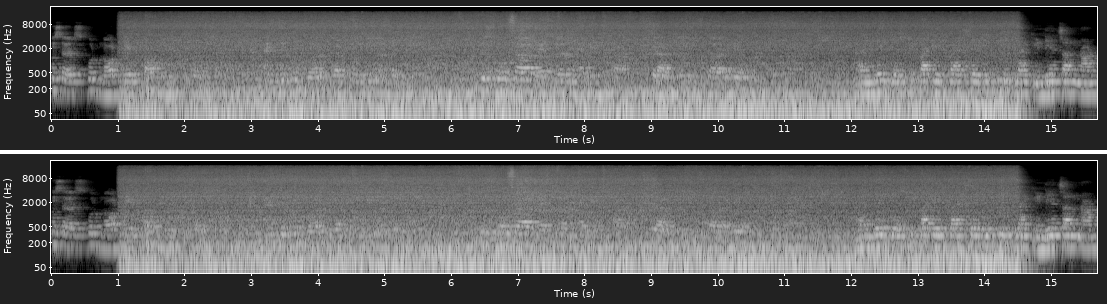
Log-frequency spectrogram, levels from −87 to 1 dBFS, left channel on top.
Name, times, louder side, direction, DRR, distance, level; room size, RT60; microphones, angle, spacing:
voice 1, 0.0-5.9 6.4-10.8, left 3 dB, 80° left, 1 dB, 0.6 m, -32 dB
sound 1, 1.0-14.5, equal, 15° right, 0.6 m, -25 dB
sound 2, 5.8-12.3, equal, 60° right, 0.4 m, -35 dB
voice 2, 12.0-15.6, equal, 25° left, -10 dB, 0.6 m, -27 dB
2.5 x 2.2 x 3.1 m, 0.68 s
head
